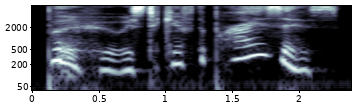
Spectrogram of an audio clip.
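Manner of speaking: high, light animal voices asking; a crowd of small creatures wondering; chorus of birds. Acted. The birds chorus their question to the dodo in high voices. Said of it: "quite a chorus of voices asked".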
